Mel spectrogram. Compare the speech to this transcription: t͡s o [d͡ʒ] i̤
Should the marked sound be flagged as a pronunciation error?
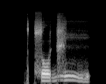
no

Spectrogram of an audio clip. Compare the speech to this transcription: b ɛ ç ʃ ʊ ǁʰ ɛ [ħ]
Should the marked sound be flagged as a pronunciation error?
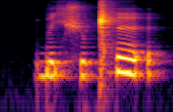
yes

